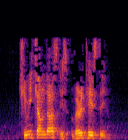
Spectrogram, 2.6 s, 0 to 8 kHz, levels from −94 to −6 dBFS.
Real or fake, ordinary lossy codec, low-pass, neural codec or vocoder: fake; MP3, 24 kbps; 7.2 kHz; codec, 16 kHz, 4 kbps, X-Codec, WavLM features, trained on Multilingual LibriSpeech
